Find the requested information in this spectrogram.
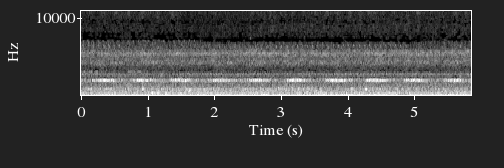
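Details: Crickets chirping outdoors in the evening beside a deck where a chihuahua puppy lies under decoration lights; short, shrill pulses repeat roughly twice a second over a steady hiss and a faint, fast high ticking.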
